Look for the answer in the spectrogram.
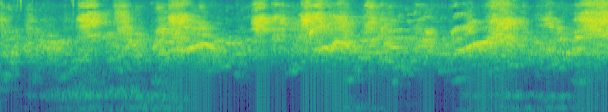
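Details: Pet budgerigars eating millet fill the air with rapid overlapping chirps and scratchy warbles, while faint low murmuring sounds in the background at times.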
